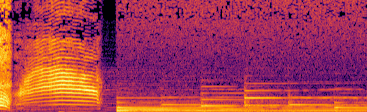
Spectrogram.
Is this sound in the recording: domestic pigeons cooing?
no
